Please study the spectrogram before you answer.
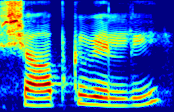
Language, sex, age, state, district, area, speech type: Telugu, female, 45-60, Andhra Pradesh, Kurnool, urban, spontaneous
